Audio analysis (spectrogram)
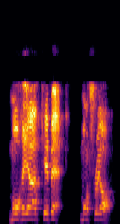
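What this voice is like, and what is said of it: Put-on local accent for place names. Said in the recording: “But I gotta use the accent, guys. That's me.”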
